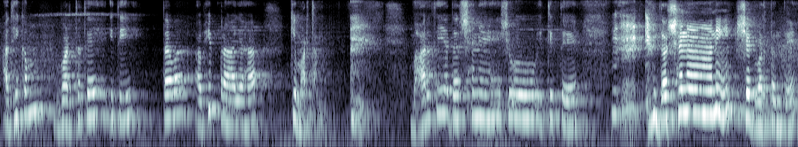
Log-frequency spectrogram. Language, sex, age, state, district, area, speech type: Sanskrit, female, 30-45, Telangana, Hyderabad, urban, spontaneous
